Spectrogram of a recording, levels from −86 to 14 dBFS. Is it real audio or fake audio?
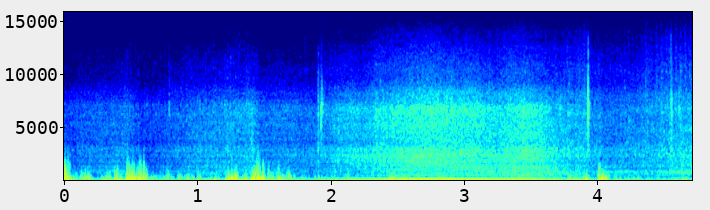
real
